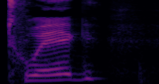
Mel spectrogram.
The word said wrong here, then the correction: Trig: No, that's Trig. – Oh. – Trig with an R. – Oh, Trig. – Maybe an R with a silent H and a J, but I think it's just T-R-I-G.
